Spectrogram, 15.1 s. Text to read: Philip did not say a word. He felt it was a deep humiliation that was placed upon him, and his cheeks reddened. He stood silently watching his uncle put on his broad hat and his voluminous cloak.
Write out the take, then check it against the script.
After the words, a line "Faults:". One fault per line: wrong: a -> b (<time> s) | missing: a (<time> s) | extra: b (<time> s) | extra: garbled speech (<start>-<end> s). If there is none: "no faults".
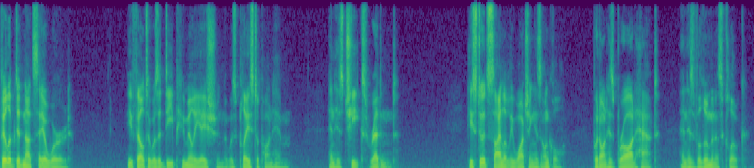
Philip did not say a word. He felt it was a deep humiliation that was placed upon him, and his cheeks reddened. He stood silently watching his uncle put on his broad hat and his voluminous cloak.
Faults:
no faults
